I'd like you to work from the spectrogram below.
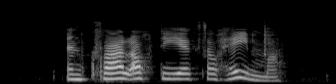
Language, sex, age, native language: Icelandic, male, 11, Icelandic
